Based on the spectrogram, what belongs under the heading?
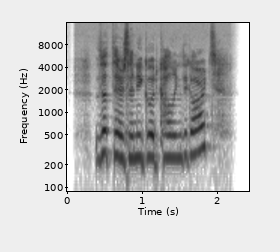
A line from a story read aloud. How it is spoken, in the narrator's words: gasped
